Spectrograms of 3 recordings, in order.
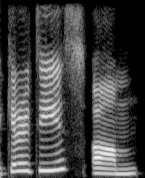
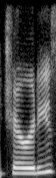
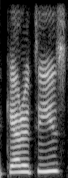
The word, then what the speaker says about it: Charites: The Charites, or the Charities, as some people pronounce it, but the Charites, they were said to have a hand in all joy and merriment.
